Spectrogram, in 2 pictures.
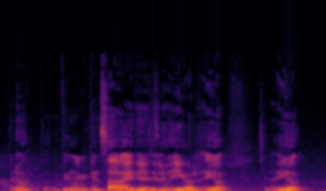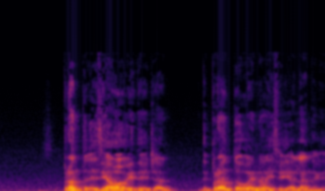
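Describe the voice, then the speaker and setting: With a Rioplatense accent and a medium pitch, a man speaks with lively intonation, big swings in loudness, and long, frequent pauses, and room echo is audible. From Argentina. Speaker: podcast host. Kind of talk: casual chat.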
